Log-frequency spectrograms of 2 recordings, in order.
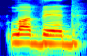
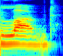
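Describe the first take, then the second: First: The ending is split off from the word. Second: The ending is blended smoothly into the word. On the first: The speaker calls it wrong. "we don't say" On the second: The speaker calls it right. "we say"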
